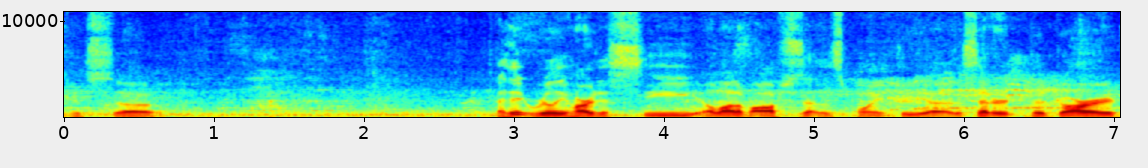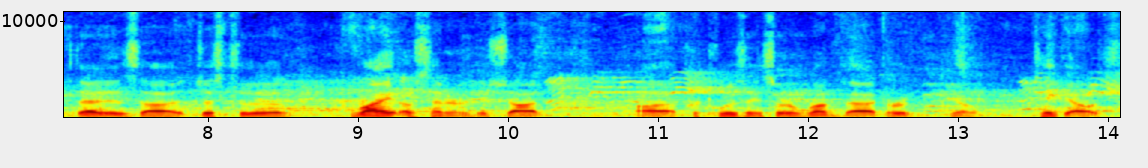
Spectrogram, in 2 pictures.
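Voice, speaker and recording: A man calling a curling game as commentator, relaxed and halting, with lots of fillers and restarts and the odd dry aside. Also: on the low side. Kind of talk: play-by-play commentary.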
